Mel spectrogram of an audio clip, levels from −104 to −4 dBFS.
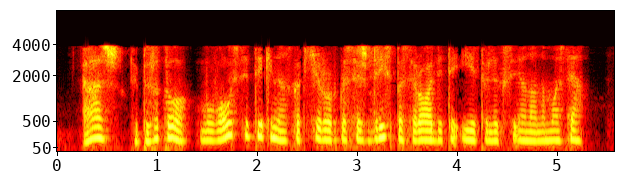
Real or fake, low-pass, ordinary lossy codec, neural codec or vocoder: fake; 7.2 kHz; AAC, 16 kbps; codec, 16 kHz in and 24 kHz out, 0.6 kbps, FocalCodec, streaming, 4096 codes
